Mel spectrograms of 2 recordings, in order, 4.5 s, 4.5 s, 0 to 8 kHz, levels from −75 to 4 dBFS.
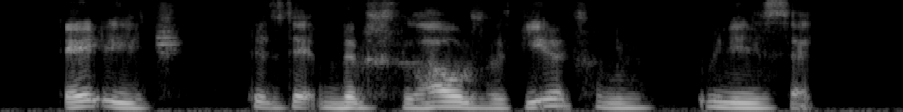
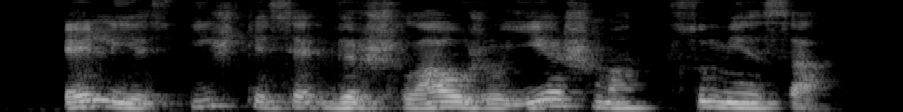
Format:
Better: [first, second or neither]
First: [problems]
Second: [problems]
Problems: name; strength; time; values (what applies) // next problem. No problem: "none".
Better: second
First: noise reduction (neural diffusion model UNIVERSE++)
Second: none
